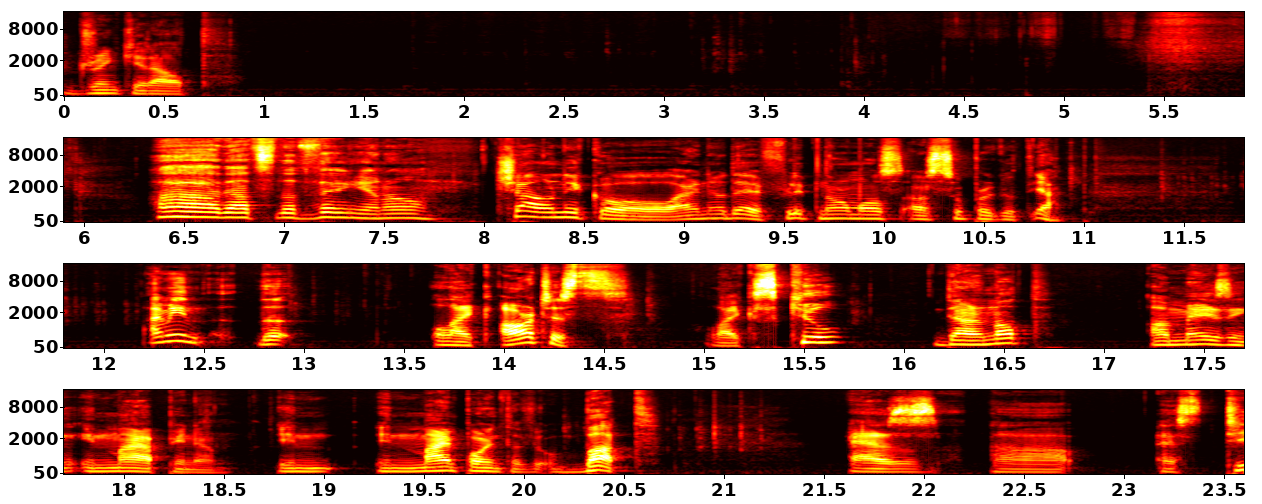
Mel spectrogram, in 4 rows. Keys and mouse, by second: 10.7-12.1 typing, 14.4-15.5 typing, 20.0 g, 20.4 ], 20.6 ], 20.9 ].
